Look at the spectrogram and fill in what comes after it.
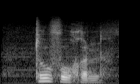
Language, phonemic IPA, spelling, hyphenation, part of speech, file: Dutch, /ˈtuˌvu.ɣə(n)/, toevoegen, toe‧voe‧gen, verb, Nl-toevoegen.ogg
- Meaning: to add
